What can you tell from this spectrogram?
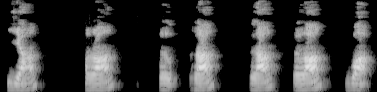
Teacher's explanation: ఇవి అంతస్థాలు ఇవి అంగిలి సాయంతో పలుకుతాం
